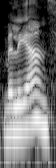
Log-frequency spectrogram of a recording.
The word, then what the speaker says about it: Melean: Melean, sí.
